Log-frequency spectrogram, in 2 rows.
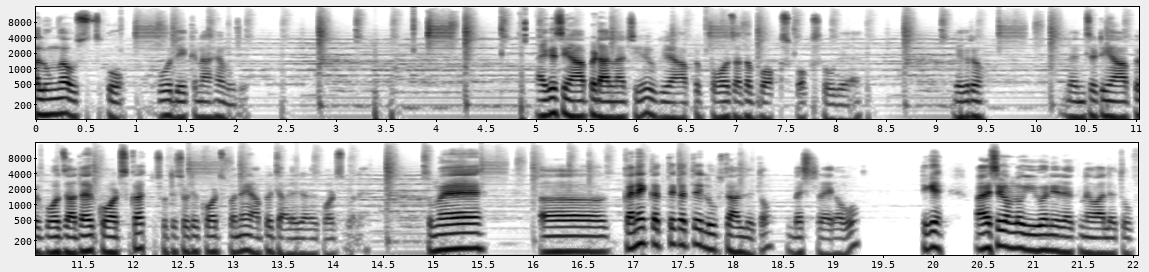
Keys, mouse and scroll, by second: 0.4 shift+middle click, 0.8 middle click, 1.1 shift+middle click, 1.6-3.5 middle drag, 3.7 middle click, 4.1 middle click, 4.5 middle click, 5.8 middle click, 6.7-10.5 middle drag, 10.9 middle click, 11.7 middle click, 12.4 middle click, 13.4 middle click, 13.9 shift+middle click, 14.2 middle click, 14.9 ctrl+r, 16.3 shift+middle click, 16.6 ctrl+middle click, 17.0 middle click, 17.3 ctrl+middle click, 17.6 shift+middle click, 17.9 ctrl+Tab, 19.1 drag, 19.7 ctrl+middle click.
